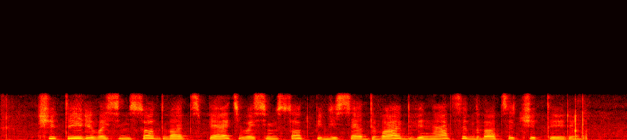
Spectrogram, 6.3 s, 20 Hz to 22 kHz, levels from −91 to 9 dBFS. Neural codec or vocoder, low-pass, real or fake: codec, 16 kHz, 4 kbps, FreqCodec, smaller model; 7.2 kHz; fake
